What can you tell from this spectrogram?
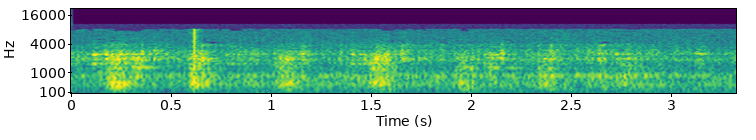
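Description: train departing

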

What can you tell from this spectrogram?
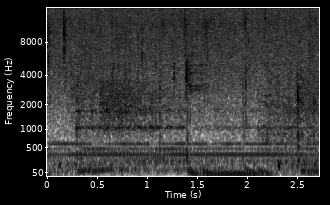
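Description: rain falling

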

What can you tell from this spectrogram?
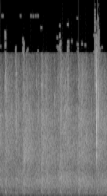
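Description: audience hand clapping

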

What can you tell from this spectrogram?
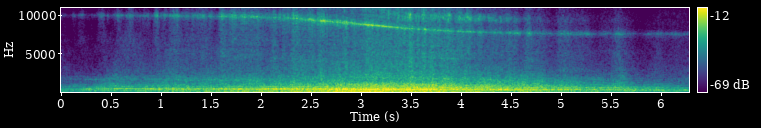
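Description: airplane flying

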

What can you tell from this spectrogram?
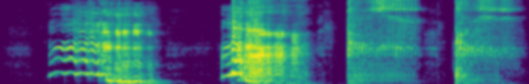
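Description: horse neighing

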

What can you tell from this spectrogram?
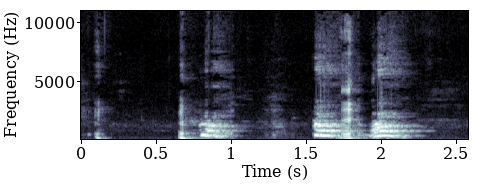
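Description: dogs barking excitedly

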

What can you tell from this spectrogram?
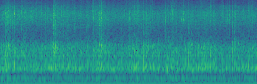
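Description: audience clapping

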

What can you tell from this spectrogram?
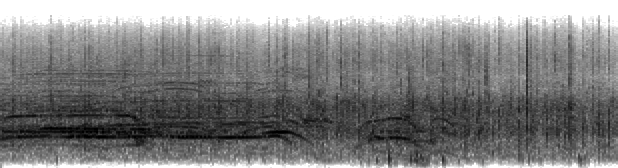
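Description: audience clapping and shouting

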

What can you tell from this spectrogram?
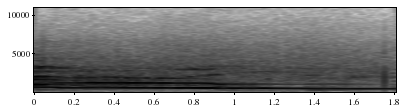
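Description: werewolf howl

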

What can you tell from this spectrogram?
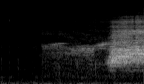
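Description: barn owl screech

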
